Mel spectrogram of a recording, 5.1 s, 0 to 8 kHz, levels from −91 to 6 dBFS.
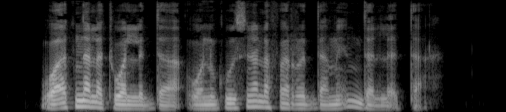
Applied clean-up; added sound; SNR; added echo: none; none; none; none.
